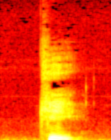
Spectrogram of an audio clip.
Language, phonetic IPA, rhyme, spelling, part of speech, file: Hungarian, [ˈki], -ki, ki, adverb / pronoun, Hu-ki.ogg
- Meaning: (adverb) out, not inside, from the inside, in an outward direction; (pronoun) 1. who (what person or people; which person or people) 2. synonym of aki (“who”, the person or people that)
